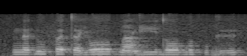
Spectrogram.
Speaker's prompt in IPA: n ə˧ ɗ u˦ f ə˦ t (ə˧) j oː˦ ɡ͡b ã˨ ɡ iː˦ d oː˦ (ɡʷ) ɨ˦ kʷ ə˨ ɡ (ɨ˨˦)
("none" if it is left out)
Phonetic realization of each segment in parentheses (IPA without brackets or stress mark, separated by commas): ə˨, ɡʷ, ɨ˨˦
